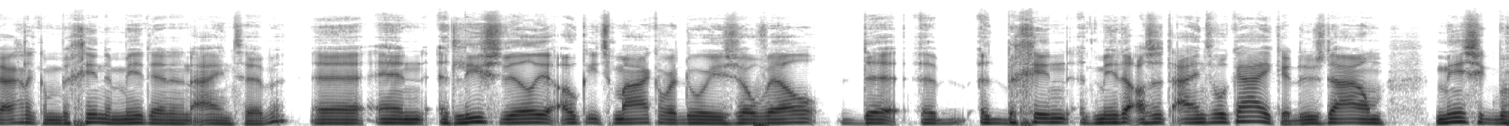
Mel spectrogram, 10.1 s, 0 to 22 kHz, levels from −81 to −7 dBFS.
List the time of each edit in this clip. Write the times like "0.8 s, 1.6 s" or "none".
2.0 s, 5.5 s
